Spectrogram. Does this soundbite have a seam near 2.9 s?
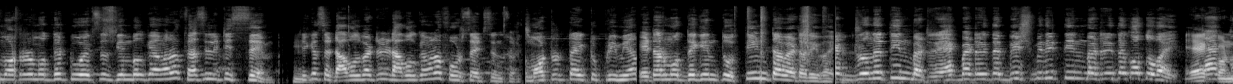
no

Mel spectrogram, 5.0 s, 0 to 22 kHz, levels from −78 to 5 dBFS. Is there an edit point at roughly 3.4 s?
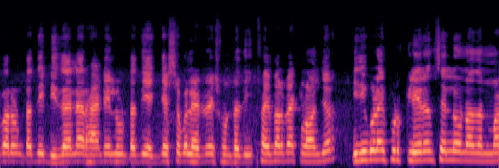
yes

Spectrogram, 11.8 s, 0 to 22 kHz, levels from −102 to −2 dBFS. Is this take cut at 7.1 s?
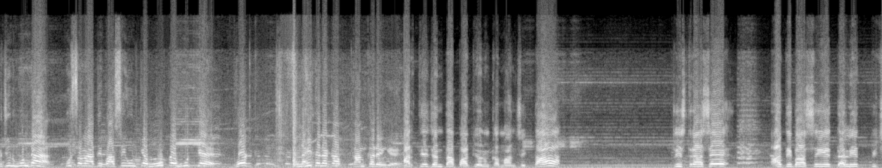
no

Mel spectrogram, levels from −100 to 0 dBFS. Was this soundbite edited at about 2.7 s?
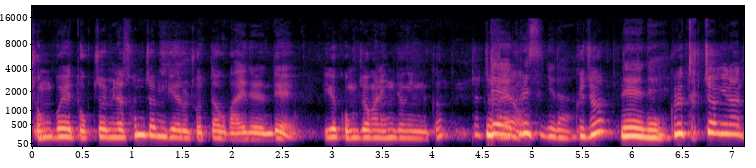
no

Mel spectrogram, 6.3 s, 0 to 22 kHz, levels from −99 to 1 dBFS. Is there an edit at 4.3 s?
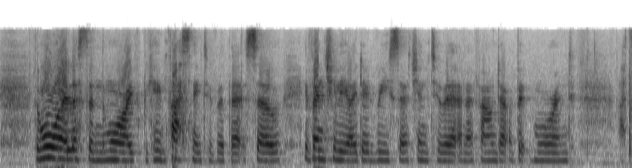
yes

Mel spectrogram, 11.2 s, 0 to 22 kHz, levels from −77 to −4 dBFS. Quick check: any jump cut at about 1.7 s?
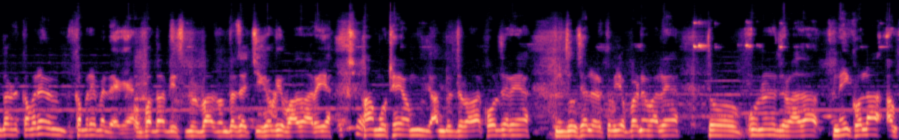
yes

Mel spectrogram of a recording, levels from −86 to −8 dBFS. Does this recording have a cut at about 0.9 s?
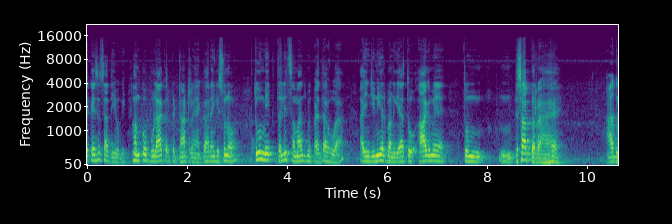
yes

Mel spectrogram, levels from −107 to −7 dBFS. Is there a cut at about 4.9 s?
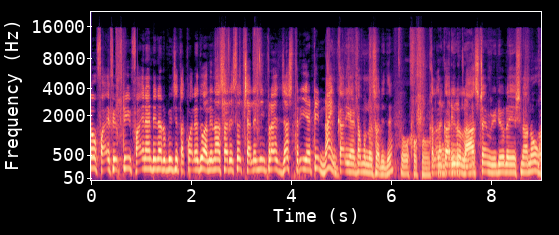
yes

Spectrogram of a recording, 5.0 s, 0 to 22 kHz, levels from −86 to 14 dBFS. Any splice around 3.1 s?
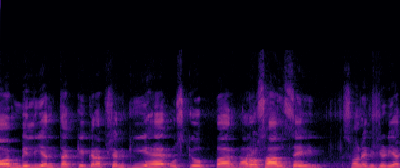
yes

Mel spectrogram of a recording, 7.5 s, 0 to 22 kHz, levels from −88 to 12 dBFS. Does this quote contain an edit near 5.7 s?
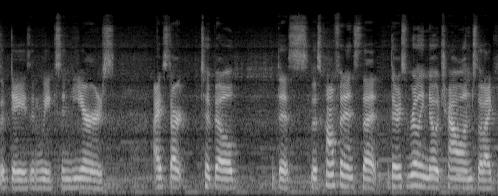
yes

